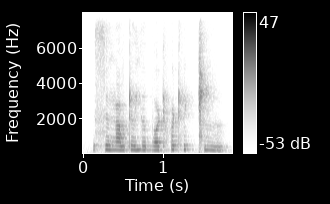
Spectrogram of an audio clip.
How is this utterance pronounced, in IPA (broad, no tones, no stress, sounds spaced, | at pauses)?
s ə ŋ ɑ v ʈ ə j ə b ɔ ʈʰ ɔ ʈʰ i ʈ ǁ ɯ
